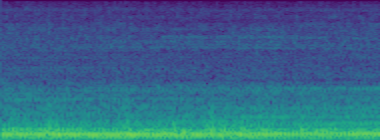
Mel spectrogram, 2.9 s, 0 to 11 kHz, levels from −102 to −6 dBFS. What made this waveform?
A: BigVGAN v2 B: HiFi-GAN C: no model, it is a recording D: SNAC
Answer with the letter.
C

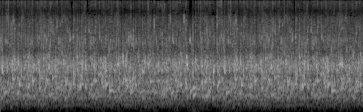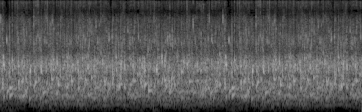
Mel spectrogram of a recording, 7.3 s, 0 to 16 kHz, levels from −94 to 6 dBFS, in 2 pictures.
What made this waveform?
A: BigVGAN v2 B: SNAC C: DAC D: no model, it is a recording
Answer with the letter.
D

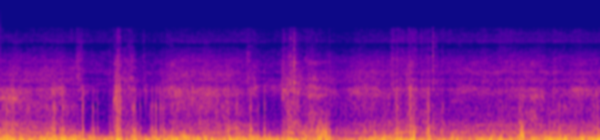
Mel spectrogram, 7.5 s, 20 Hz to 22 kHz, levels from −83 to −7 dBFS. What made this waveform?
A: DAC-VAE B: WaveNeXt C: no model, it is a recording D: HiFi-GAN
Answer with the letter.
C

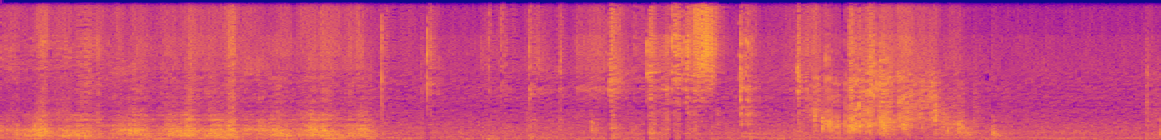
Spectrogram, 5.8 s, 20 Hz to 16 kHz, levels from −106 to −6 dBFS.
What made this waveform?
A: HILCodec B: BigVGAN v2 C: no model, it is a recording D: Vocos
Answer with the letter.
B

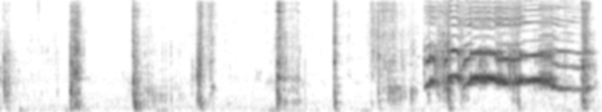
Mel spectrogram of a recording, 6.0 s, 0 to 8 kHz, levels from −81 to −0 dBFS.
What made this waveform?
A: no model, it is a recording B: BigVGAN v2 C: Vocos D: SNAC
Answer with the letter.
C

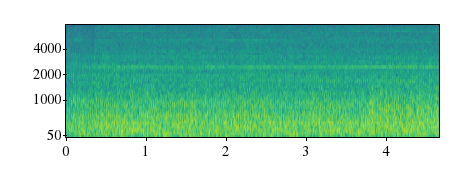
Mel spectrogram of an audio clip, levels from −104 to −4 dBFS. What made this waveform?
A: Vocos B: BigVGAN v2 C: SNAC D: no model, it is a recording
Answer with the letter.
D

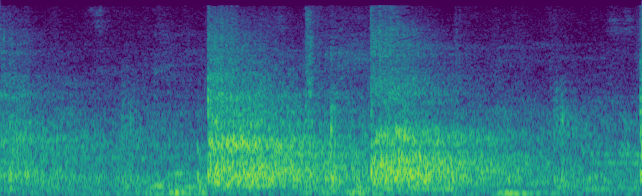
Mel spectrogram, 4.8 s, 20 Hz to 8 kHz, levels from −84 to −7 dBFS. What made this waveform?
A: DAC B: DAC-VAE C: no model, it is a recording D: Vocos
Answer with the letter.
C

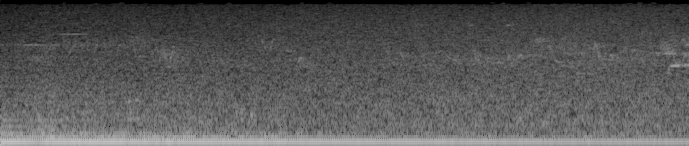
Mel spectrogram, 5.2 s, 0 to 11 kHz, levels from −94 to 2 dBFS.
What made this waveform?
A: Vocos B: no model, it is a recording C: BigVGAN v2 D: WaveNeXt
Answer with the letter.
B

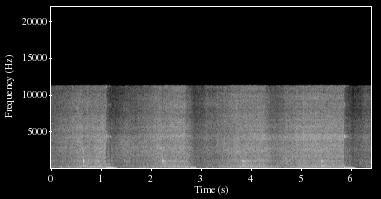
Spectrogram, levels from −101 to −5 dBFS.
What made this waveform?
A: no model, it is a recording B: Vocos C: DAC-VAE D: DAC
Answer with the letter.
A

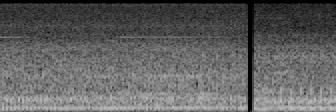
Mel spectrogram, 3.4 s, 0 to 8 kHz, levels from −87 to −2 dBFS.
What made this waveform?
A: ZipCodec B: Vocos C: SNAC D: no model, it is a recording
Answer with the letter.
D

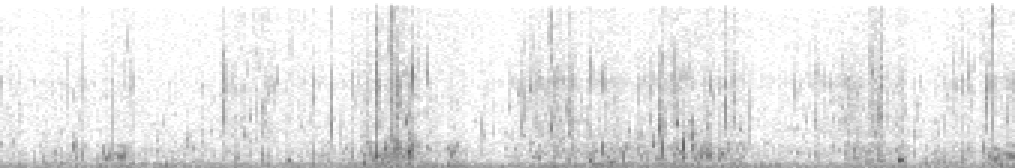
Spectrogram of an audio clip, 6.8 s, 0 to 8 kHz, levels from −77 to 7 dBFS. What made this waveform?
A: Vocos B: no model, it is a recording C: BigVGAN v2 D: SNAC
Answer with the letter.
B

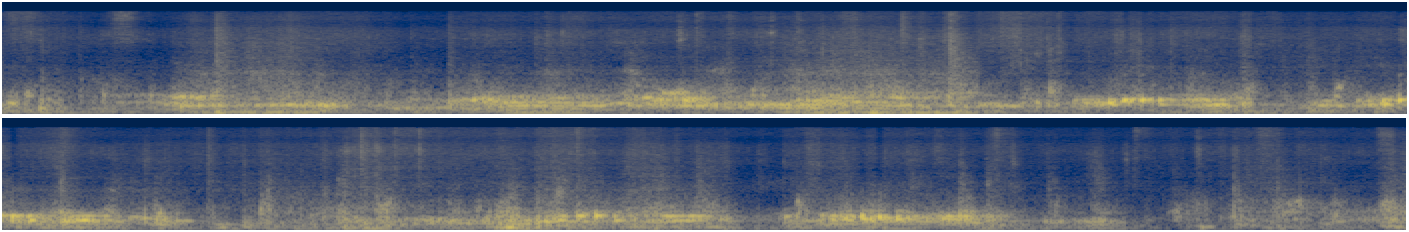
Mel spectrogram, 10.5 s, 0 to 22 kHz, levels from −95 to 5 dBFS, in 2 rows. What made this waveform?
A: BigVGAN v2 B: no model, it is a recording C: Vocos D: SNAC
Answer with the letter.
D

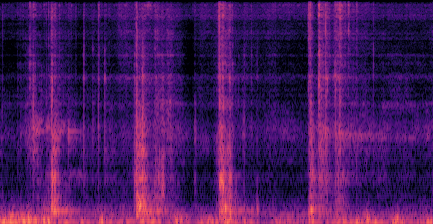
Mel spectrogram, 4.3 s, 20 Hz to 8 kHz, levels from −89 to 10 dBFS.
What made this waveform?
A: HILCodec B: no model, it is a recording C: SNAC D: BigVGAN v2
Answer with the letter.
C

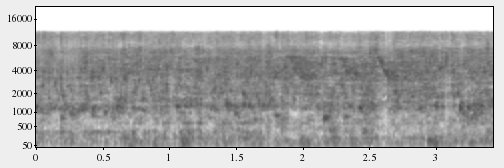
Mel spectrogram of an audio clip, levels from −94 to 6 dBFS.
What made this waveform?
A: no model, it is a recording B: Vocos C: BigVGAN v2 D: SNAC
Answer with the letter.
A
